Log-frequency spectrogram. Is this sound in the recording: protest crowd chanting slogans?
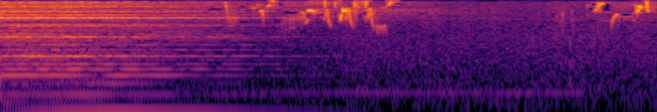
no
